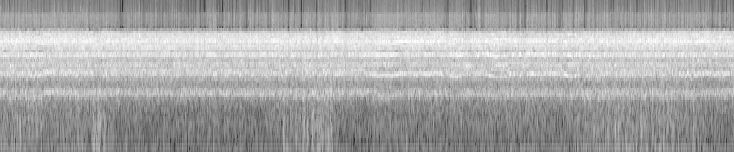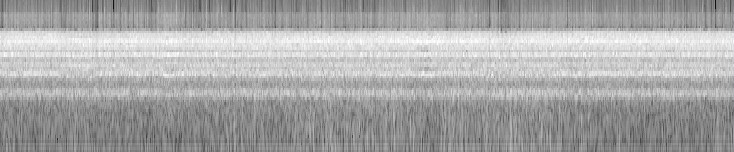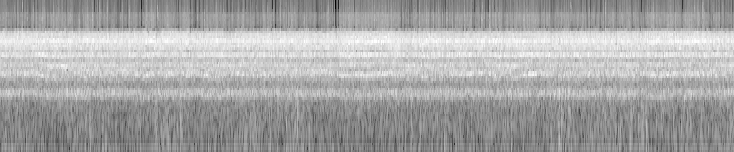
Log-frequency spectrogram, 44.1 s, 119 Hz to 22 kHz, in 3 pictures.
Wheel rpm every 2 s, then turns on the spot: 240, 230, 230, 230, 230, 230, 230, 230, 230, 230, 240, 230, 230, 230, 230, 230, 230, 230, 220, 230, 230, 220.
none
